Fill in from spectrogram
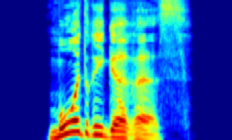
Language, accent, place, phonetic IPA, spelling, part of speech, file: German, Germany, Berlin, [ˈmoːdʁɪɡəʁəs], modrigeres, adjective, De-modrigeres.ogg
- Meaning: strong/mixed nominative/accusative neuter singular comparative degree of modrig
